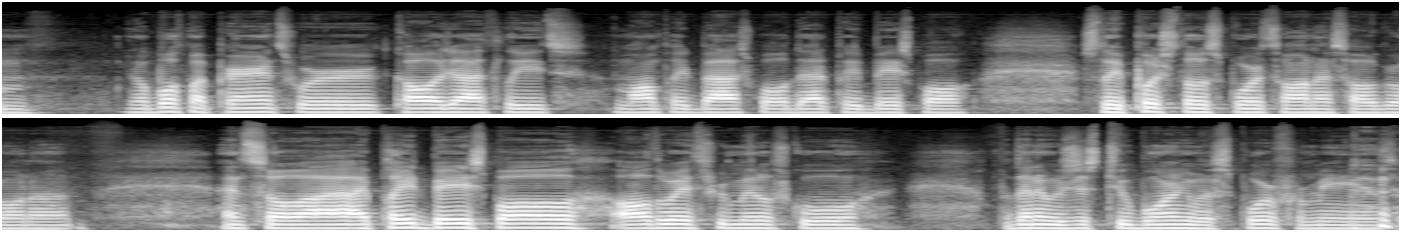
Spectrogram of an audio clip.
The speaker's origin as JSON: {"language": "English", "town": "Spokane", "region": "Washington", "country": "United States", "tie": "born or raised there", "said": "So I've lived there my whole life, born and raised in Spokane."}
